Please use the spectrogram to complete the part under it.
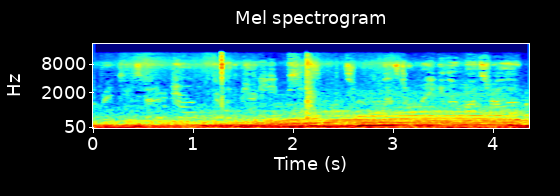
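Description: A car engine revs hard while stuck in a snowstorm on a highway, droning steadily and loudly throughout with tire noise, while a person talks over it.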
